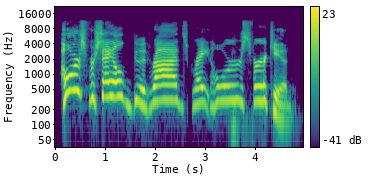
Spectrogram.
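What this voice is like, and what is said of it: Thick put-on Southern accent. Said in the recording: “you read it with a southern accent then ... You read it with a thick southern accent then”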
